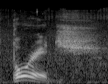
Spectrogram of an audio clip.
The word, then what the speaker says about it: borage: can see here is borage. Borage. Borage rhymes with courage. Borage rhymes with porridge. Shut up, Z! Borage rhymes with courage, and that's the only thing you need to know.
